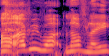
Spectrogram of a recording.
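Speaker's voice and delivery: put-on British accent. A podcast host jokingly talks to a co-host in a put-on British accent. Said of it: "the whole podcast in a British accent".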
